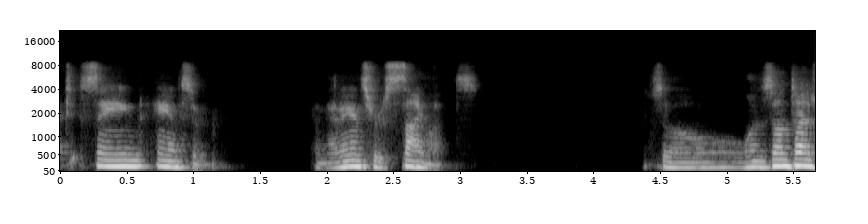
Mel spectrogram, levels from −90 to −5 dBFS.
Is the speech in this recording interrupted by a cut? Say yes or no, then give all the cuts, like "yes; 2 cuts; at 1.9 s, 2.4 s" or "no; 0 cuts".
no; 0 cuts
